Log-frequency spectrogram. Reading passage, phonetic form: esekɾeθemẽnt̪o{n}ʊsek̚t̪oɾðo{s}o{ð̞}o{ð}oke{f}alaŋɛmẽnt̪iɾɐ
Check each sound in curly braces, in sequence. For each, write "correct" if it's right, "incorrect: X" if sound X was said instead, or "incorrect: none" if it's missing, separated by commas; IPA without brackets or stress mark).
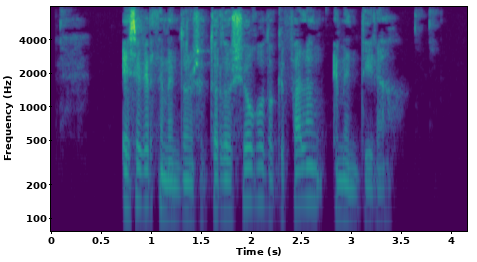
correct, incorrect: ʃ, incorrect: ɣ̞, correct, correct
